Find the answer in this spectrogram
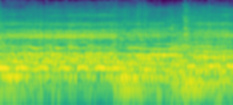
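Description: Hymn sung by several voices, led by a man singing into the pulpit microphone, with long held notes and a light vibrato. The notes change to a new phrase near the end.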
